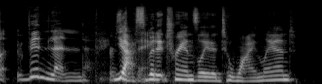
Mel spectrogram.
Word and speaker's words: Vinland: it right, as but Wineland. They would have pronounced it Vinland.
